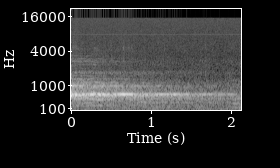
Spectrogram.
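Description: A person's long drawn-out call, held on one pitch and fading out about a second and a half in.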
